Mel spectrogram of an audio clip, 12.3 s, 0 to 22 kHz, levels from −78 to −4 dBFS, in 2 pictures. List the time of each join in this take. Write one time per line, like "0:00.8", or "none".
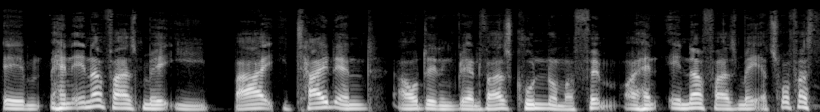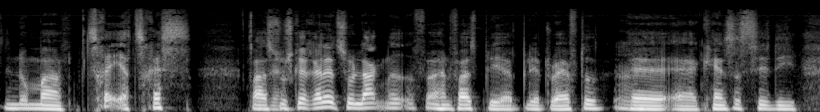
0:02.0
0:06.7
